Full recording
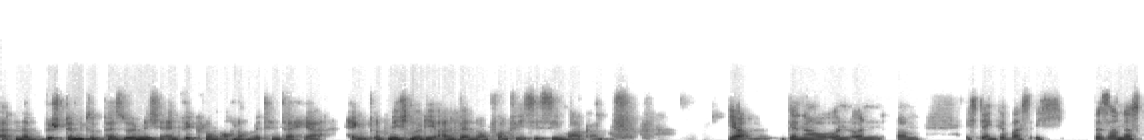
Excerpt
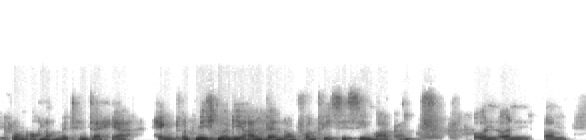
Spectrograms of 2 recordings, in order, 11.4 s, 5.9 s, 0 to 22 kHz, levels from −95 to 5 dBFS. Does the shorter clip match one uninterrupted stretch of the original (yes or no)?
no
